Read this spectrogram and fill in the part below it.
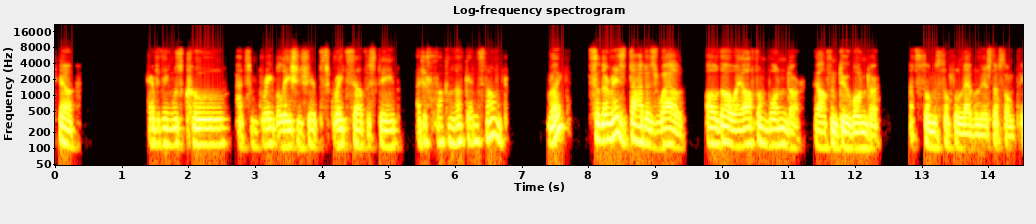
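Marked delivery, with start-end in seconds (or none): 0.1-6.8 put-on American accent. Retelling what a guy said about his life, speaker quotes him in a put-on american accent. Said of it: "I'll do it anyway".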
